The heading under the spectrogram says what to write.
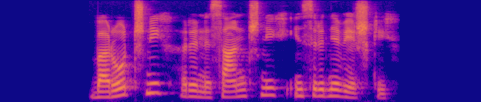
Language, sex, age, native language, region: Slovenian, female, 30-49, Slovenian, Central Slovenia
